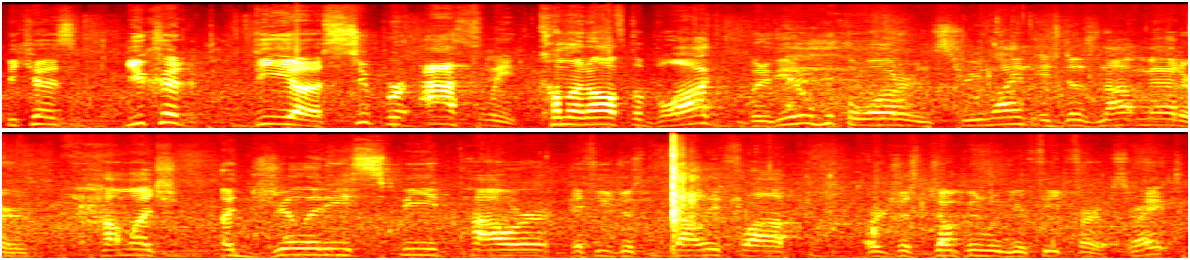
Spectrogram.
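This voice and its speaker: A man's voice: sits high, a little fast, noisy background. A man in his thirties coaching a group through a demonstration outdoors at a swimming pool, projecting his instructions. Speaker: swim coach and presenter. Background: background music.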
